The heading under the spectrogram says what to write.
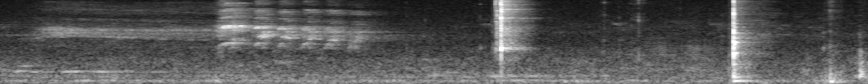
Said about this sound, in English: Maybe the birds' noises.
